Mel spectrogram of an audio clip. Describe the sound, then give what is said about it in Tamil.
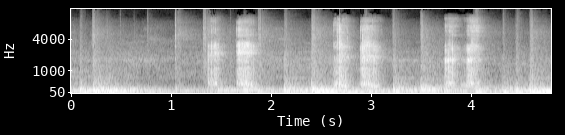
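A large frog croaks repeatedly in short, raspy bursts, often in quick pairs, fairly loud over a low background rumble, with no one talking. “திரும்பி பார்த்தா நல்ல பெரிய தவளை அப்படின்னு அவனை பார்த்து பயத்தில் இன்னும் கொஞ்சம் கத்த ஆரம்பிச்சிச்சு”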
